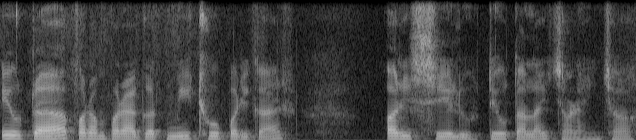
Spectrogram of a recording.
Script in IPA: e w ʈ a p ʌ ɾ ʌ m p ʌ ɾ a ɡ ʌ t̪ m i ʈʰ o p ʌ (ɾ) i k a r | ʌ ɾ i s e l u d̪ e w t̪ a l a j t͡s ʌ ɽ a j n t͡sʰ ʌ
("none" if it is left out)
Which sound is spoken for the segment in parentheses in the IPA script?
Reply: ɾ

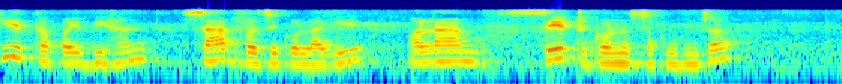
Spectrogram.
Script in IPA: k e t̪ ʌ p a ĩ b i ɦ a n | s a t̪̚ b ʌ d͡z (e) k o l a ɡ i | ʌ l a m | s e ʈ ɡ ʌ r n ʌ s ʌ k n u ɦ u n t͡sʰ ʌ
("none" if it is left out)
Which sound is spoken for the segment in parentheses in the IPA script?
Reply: e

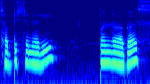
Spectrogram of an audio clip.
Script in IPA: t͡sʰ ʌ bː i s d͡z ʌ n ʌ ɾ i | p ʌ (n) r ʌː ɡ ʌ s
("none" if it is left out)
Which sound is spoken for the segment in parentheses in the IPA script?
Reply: n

